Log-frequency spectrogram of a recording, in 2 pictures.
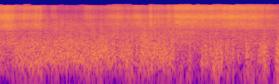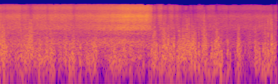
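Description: Strong storm wind buffeting the microphone over the steady wash of heavy surf and surge water. The bright hiss thins out about six seconds in.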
